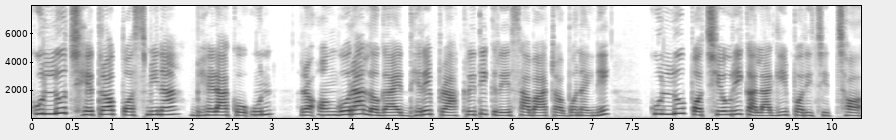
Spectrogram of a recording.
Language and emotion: Nepali, neutral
